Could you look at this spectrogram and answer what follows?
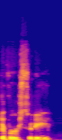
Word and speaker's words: diversity: two or three diversity 1 two 3 four syllables diversity and the emphasis on the ver is a noun and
